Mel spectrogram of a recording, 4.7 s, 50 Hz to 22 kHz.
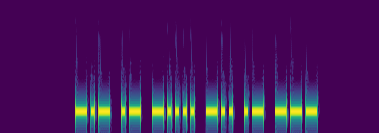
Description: Morse code, heard as a keyed tone, about 25 wpm, 700 Hz. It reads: KA6DAO
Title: USA Call Signs - 6 Characters - Repeated 2x - 25wpm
